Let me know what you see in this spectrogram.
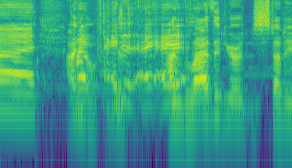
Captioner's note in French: bégaie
